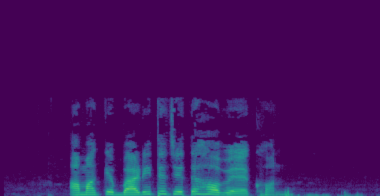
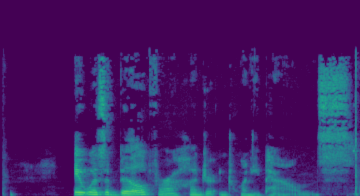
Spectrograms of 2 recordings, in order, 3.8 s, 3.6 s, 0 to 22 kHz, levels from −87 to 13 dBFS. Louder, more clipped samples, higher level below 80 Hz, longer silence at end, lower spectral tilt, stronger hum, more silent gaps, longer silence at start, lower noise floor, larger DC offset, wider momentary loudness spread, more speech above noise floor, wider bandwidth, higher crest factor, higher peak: about the same, -21 LUFS vs -21 LUFS; neither; first, -52 dBFS vs -62 dBFS; first, 0.7 s vs 0 s; first, -5 dB/octave vs -3.5 dB/octave; neither; neither; first, 0.7 s vs 0.1 s; about the same, -61 dBFS vs -59 dBFS; neither; about the same, 15 LU vs 13 LU; about the same, 40 dB vs 37 dB; second, 11.5 kHz vs 16.5 kHz; about the same, 20 dB vs 20 dB; about the same, -4 dBFS vs -2 dBFS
